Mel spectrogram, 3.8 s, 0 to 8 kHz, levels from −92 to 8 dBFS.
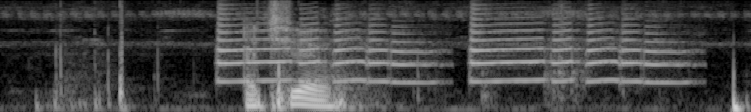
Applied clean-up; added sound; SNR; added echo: none; Brass instrument; 2 dB; none.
